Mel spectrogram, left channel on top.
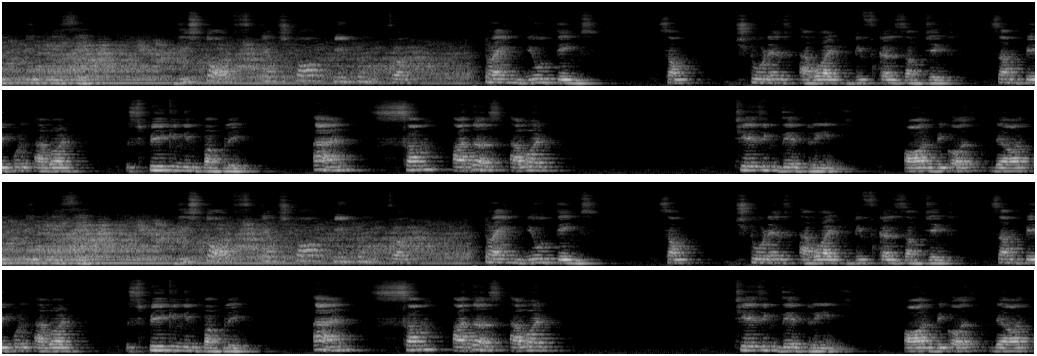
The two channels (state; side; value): normal; both; correlation 0.98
